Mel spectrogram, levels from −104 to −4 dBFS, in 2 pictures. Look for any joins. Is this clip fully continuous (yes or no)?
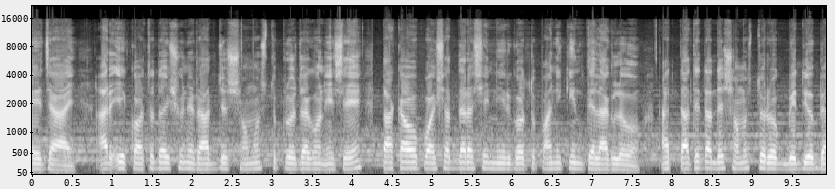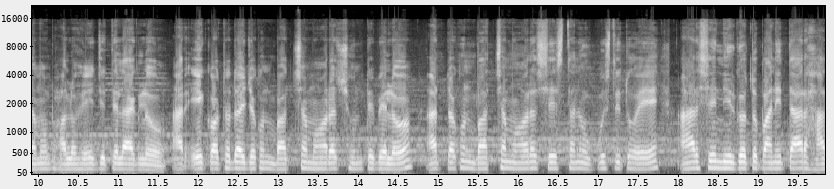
yes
